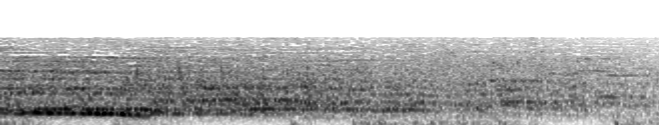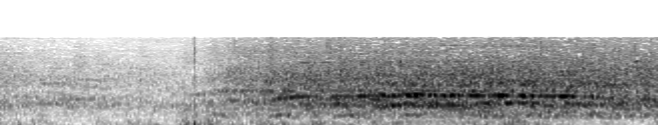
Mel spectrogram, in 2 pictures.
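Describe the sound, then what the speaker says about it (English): Wrestling arena crowd at a Ring of Honor match roars and cheers steadily, dipping briefly midway before swelling again, with a sharp slam sound in the middle. "by the sound of this crowd, I think they're getting what they wanted."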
